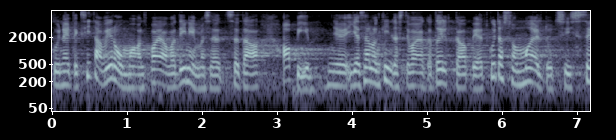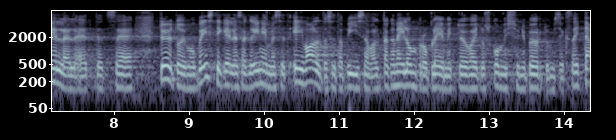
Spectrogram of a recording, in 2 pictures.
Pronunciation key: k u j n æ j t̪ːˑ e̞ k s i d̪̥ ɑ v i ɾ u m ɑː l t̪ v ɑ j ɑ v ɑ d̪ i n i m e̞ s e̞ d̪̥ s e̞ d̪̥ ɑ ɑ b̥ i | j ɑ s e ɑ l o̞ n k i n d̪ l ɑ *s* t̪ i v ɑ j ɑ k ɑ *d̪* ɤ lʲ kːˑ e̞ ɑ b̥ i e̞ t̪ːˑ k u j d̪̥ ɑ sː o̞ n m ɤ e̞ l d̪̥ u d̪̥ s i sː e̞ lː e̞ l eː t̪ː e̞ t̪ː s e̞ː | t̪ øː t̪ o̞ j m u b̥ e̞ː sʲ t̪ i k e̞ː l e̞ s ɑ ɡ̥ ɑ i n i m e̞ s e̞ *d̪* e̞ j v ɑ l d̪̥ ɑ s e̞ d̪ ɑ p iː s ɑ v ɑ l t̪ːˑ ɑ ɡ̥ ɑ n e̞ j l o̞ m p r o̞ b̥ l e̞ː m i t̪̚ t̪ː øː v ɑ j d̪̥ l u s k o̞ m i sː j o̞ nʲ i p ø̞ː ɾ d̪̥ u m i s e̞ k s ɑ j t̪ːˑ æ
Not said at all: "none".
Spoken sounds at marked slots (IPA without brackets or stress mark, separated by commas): s, t̪, d̪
